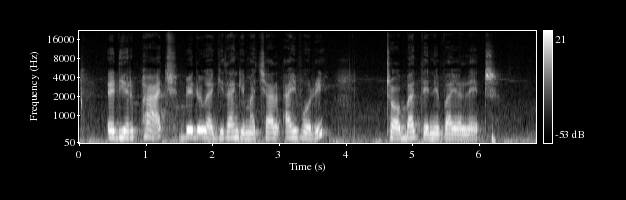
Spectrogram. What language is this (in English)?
Luo (Kenya and Tanzania)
